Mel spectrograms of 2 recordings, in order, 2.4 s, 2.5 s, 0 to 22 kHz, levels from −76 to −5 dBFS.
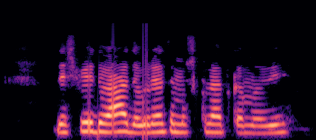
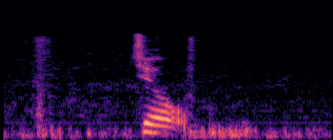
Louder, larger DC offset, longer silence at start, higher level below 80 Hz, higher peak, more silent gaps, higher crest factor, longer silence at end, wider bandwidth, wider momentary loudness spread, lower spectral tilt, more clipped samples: first, -20 LUFS vs -26 LUFS; neither; first, 0.45 s vs 0.15 s; about the same, -60 dBFS vs -58 dBFS; first, -2 dBFS vs -8 dBFS; neither; about the same, 18 dB vs 22 dB; about the same, 0.2 s vs 0.1 s; first, 10.5 kHz vs 8.6 kHz; second, 9 LU vs 22 LU; about the same, -5.5 dB/octave vs -4.5 dB/octave; neither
